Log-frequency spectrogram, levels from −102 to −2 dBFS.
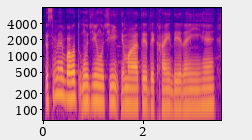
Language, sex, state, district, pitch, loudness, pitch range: Hindi, male, Uttar Pradesh, Varanasi, 130 Hz, -29 LUFS, 120-140 Hz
